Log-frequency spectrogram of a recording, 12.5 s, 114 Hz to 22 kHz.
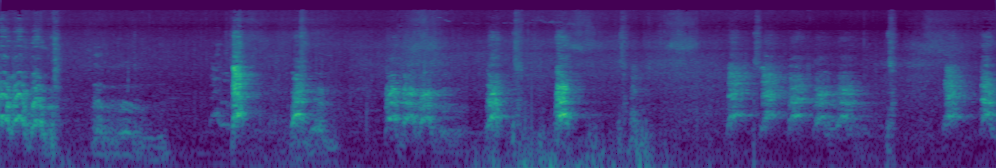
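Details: Bernese Mountain Dog puppy named Josef, born 17 October 2020, making his first attempts at barking: scattered short, rough yips and barks at irregular intervals with pauses and some low rumbling between them.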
